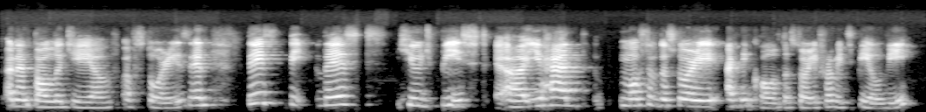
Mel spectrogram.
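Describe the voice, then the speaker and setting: High pitched lady chatting about books, keeps cutting herself off, kinda muffled lofi recording. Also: normal speed. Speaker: co-host of a book discussion. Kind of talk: casual book chat.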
